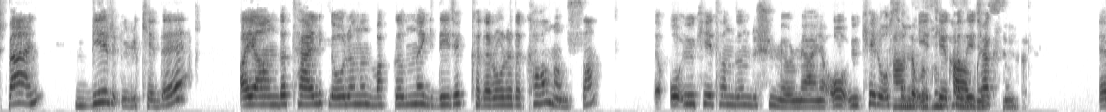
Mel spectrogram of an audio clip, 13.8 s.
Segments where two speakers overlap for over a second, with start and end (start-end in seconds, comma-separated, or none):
11.2-12.8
